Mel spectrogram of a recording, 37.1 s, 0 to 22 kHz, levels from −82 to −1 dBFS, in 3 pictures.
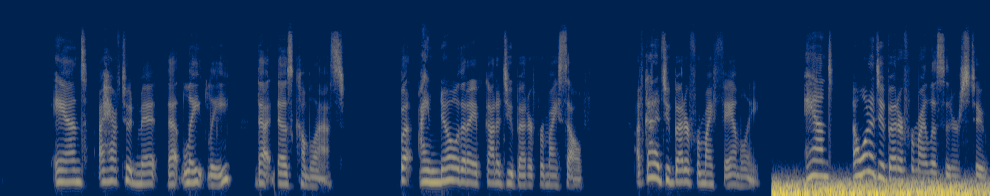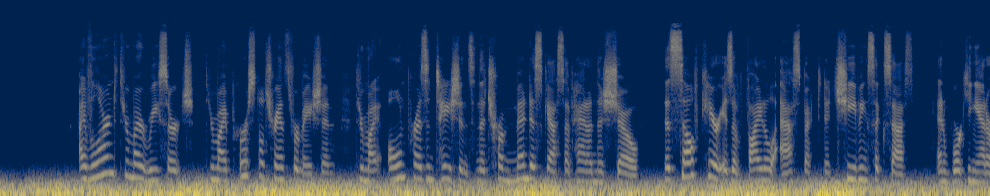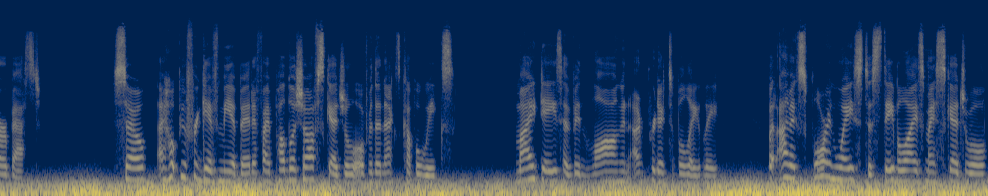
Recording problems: low rumble; loud; from 9.5 s on; 9 dB below the speech

